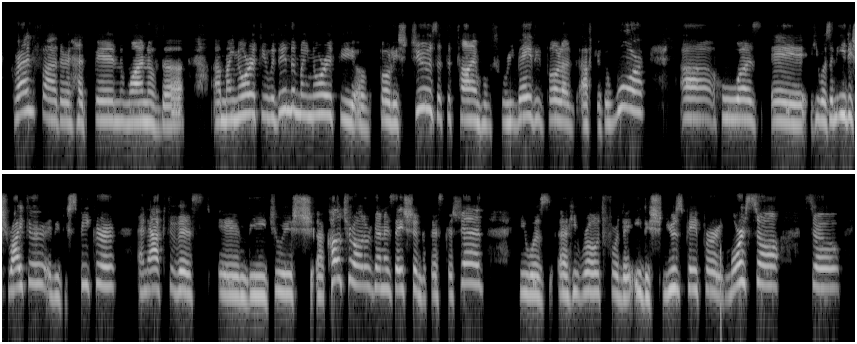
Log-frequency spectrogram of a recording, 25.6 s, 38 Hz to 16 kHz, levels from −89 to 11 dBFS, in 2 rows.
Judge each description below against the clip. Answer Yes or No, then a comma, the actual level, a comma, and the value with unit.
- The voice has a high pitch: Yes, high, 235 Hz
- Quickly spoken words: No, slow, 135 wpm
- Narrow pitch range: No, average, 4.3 semitones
